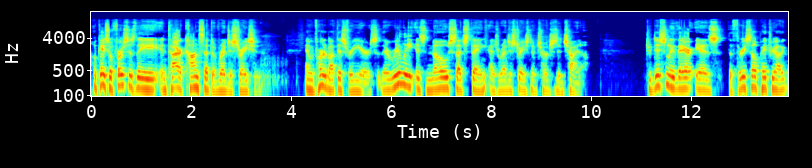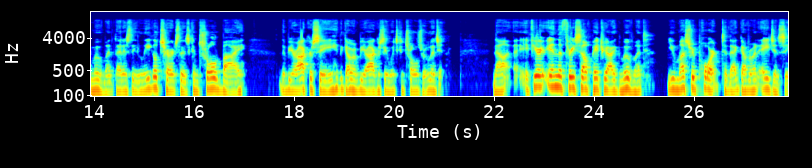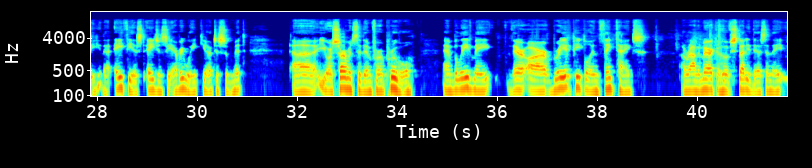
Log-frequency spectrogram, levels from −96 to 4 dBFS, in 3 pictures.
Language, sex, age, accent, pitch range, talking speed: English, male, 50-69, American, 130-160 Hz, 145 wpm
